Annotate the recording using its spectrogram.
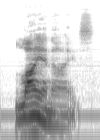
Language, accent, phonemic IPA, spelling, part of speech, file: English, US, /ˈlaɪənaɪz/, lionize, verb, En-us-lionize.ogg
- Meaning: 1. To treat (a person) as if they were important, or a celebrity 2. To visit (a famous place) in order to revere it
